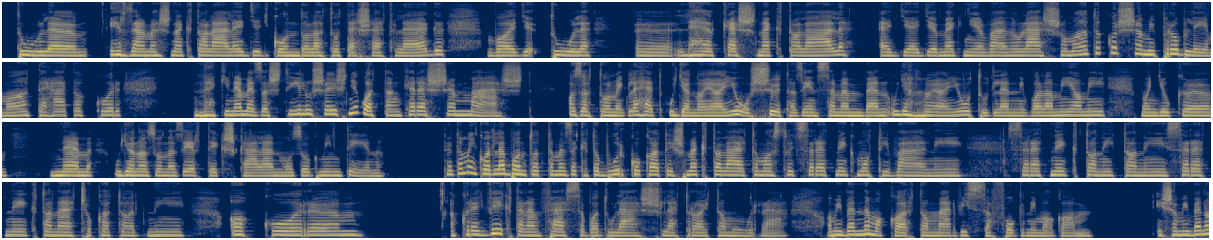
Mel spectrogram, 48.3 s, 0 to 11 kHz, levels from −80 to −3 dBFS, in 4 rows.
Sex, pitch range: female, 180-205 Hz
